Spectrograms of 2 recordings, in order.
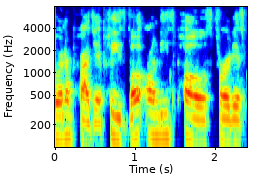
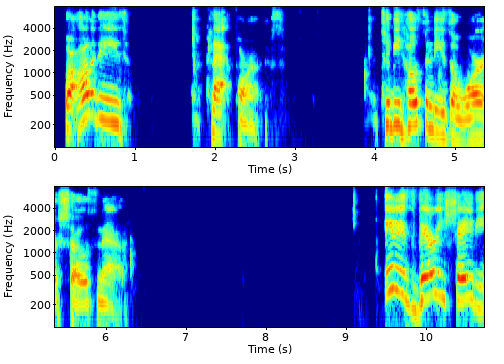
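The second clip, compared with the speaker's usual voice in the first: angry, much higher pitch; 5 semitones higher than usual. Speaking out about other platforms hosting award shows, angry. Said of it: "I am so fucking pissed off right now".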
